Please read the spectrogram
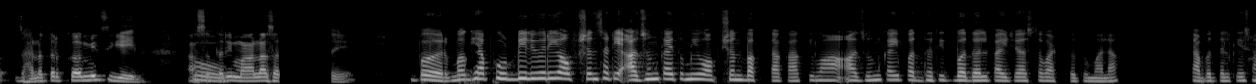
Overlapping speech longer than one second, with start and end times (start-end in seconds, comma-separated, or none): none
